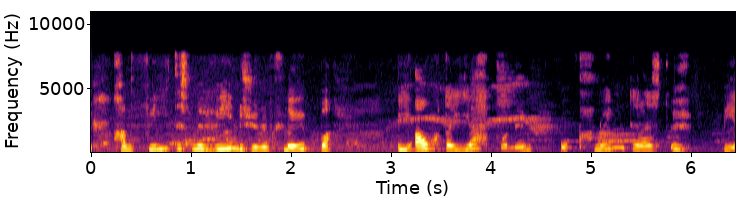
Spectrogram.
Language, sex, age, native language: Icelandic, female, 18-19, Icelandic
